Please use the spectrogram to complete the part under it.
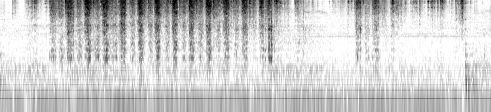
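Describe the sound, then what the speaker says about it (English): Garlic cloves are rubbed against a kitchen grater in quick, rhythmic scraping strokes, with a steady run and then a shorter second burst, close and fairly quiet. "So I'm going to grate the cloves."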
